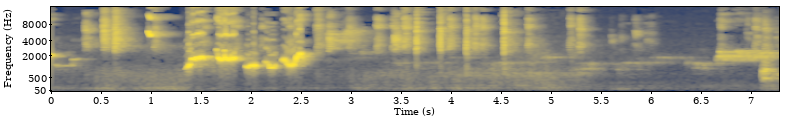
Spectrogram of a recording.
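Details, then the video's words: White-rumped shama at night delivering one loud burst of rapid, bouncing whistled notes, then soft scattered high ticks fading into near quiet, closing with a short falling whistle. "Pancingan Murai batu MALAM HARI Auto NYAUT GACOR"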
